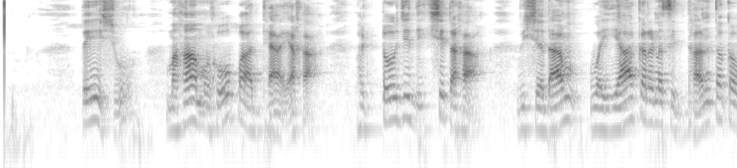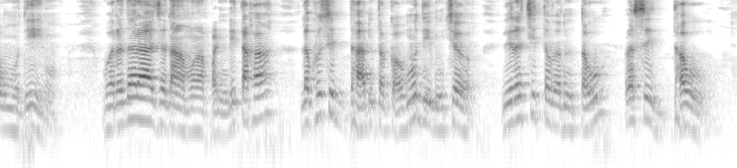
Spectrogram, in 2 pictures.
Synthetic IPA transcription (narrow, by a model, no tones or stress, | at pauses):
t̪eːʃumɐɦaːmɐɦoːpaːd̪ʱja̰ːjɐ̰hɐ̰ | bʱɐʈːoːd͡ʒid̪ikʂit̪ɐɦɐ̰ | ʋiʃɐd̪aːmʋɐjːaːkɐɾɐɳɐsid̪ʱːaːnt̪ɐkɐwmud̪iːm | ʋɐɾɐd̪ɐɾaːd͡ʒɐnaːmaːpɐɳɖit̪ɐɦɐ̆lɐɡʱusid̪ʱːaːnt̪ɐkɐwmud̪iːmt͡ʃɐ | ʋiɾɐt͡ʃit̪ɐʋɐnt̪ɐwpɾɐsid̪ʱːɐw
